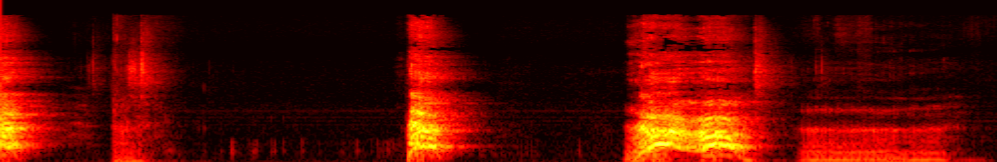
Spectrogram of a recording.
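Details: Basset Hound facing a toy T-Rex, giving deep, hoarse barks and a drawn-out, wavering bark-howl. The clip ends with a steady, buzzy, droning tone, likely the toy.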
